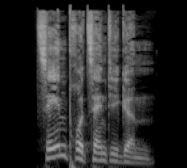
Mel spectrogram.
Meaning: strong dative masculine/neuter singular of zehnprozentig
- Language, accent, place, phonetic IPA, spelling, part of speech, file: German, Germany, Berlin, [ˈt͡seːnpʁoˌt͡sɛntɪɡəm], zehnprozentigem, adjective, De-zehnprozentigem.ogg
